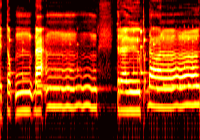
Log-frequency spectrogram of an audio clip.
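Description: A man chanting a Khmer poem in a slow, melodic recitation: long held notes that bend and waver, with a brief breath pause about two seconds in.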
